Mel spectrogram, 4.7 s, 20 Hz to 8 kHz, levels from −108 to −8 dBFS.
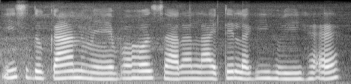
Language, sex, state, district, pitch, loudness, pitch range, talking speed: Hindi, female, Jharkhand, Palamu, 225 Hz, -16 LUFS, 215-240 Hz, 115 wpm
